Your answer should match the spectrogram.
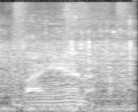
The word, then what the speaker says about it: Vienna: Yep, that's how they pronounce it, Vienna.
